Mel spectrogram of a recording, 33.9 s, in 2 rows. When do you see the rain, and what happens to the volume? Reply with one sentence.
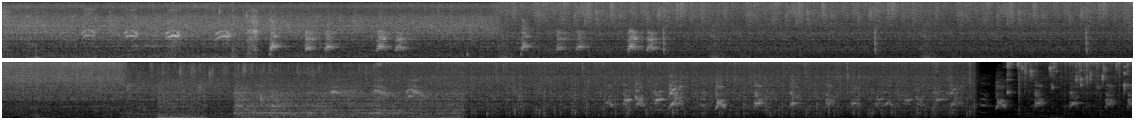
The rain can be heard from 0.0 to 33.8 s, getting quieter.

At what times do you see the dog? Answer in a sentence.
The dog can be heard from 3.8 to 9.9 s and from 26.0 to 33.8 s.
